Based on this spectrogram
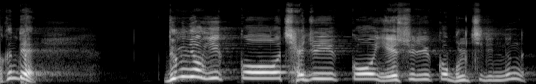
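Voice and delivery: fervent sermon voice rising at the climax; preaching. Acted. Pastor preaching to his congregation, fervent sermon.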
